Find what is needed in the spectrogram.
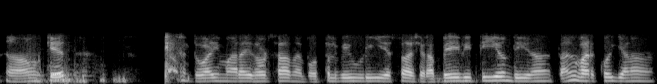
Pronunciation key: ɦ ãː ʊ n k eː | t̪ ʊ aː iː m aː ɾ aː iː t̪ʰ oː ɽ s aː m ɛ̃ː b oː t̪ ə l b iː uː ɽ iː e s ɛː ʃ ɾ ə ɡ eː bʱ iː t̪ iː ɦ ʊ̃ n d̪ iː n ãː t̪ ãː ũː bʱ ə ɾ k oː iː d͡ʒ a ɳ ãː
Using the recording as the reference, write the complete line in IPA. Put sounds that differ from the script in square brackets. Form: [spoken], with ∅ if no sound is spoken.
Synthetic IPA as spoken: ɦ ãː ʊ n k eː | [d̪] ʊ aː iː m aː ɾ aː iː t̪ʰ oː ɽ s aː m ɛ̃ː b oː t̪ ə l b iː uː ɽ iː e s [aː] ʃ ɾ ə [b] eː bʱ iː t̪ iː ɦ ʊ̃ n d̪ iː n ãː t̪ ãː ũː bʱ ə ɾ k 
